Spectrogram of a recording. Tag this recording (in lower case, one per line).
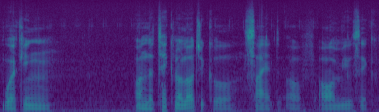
human voice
